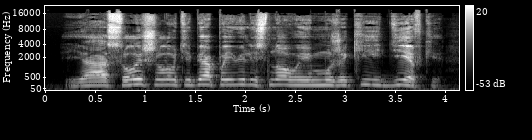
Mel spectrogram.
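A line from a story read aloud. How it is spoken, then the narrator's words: Plain. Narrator (Russian): сказала она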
